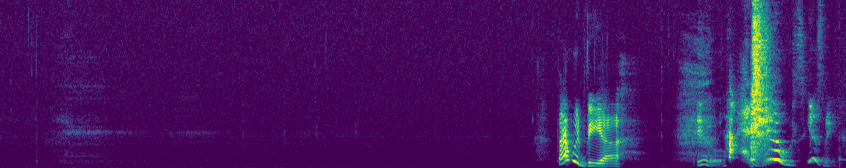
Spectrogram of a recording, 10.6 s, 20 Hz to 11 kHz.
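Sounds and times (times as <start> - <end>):
speech: 7.2 - 7.9, 8.7 - 10.5
loud sneeze: 9.1 - 9.9.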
